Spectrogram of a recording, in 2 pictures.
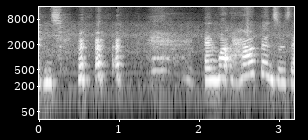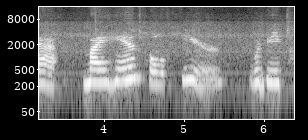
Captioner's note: laughing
